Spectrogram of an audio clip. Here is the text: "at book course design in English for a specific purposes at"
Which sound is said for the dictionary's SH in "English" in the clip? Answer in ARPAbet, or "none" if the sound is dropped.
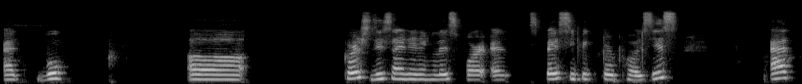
S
